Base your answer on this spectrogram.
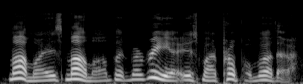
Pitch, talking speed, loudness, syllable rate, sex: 195 Hz, 180 wpm, -18 LUFS, 5.0 syllables/s, female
